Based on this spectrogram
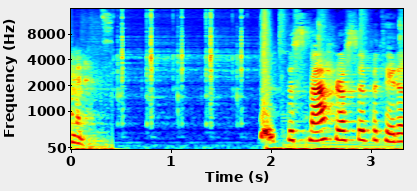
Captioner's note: clock ticking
